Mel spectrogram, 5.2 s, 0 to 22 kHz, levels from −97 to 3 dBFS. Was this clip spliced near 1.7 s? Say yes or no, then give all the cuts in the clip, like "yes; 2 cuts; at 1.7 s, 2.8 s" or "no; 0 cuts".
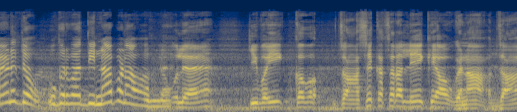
yes; 1 cut; at 1.7 s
